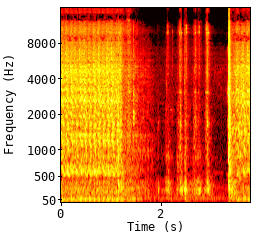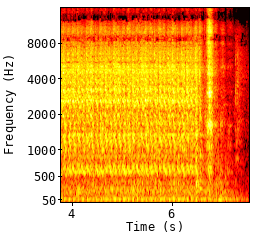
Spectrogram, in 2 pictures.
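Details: 300 inline-six in an old truck, running rough with fouled plugs; after carburetor rebuild and idle screw adjustment it fires and idles briefly, then stumbles and quits, catches again and sags away; failing distributor pickup coil cutting spark.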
